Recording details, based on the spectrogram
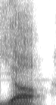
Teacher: Ya is semi vowel, we say, because it is neither a ah, it is not a ah, it is a ya, because there is partial obstruction of air. Ya, when you say, you're obstructing using your tongue, but you're allowing a little air. So it is neither, it is between a pure vowel and a pure consonant.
